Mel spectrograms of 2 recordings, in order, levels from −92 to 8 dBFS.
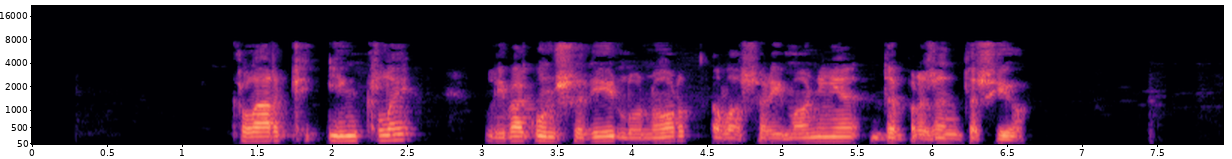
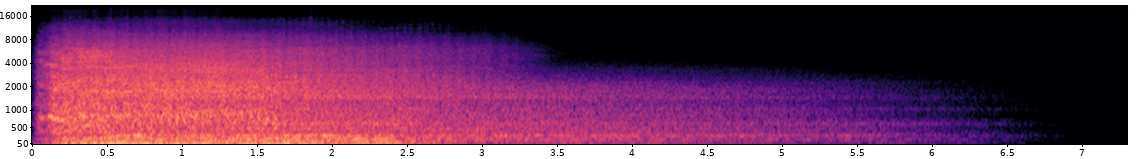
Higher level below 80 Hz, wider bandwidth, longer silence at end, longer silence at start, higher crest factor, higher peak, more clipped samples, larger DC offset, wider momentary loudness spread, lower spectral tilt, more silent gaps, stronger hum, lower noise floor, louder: second, -64 dBFS vs -22 dBFS; second, 7.8 kHz vs 12.5 kHz; second, 1.35 s vs 2.55 s; first, 1.4 s vs 0.05 s; about the same, 20 dB vs 16 dB; about the same, -2 dBFS vs 0 dBFS; neither; neither; second, 7 LU vs 23 LU; about the same, -5 dB/octave vs -4.5 dB/octave; neither; neither; first, -84 dBFS vs -79 dBFS; second, -20 LUFS vs -13 LUFS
